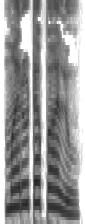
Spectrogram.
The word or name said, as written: ಮರುಟಪಾಲು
